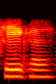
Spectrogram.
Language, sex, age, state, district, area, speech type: Hindi, female, 60+, Uttar Pradesh, Sitapur, rural, conversation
